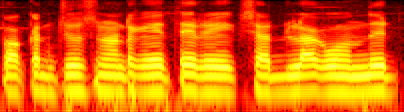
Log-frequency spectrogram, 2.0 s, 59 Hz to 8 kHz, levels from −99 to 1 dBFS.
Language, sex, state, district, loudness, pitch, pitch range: Telugu, male, Andhra Pradesh, Krishna, -20 LUFS, 150 Hz, 145-150 Hz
